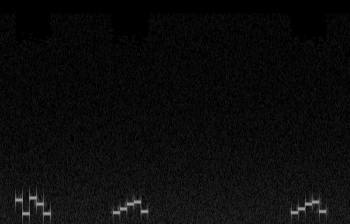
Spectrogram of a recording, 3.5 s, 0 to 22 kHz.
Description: Five-tone selective call (ZVEI), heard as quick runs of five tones, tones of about 70 ms. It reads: 01181 25893 25893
